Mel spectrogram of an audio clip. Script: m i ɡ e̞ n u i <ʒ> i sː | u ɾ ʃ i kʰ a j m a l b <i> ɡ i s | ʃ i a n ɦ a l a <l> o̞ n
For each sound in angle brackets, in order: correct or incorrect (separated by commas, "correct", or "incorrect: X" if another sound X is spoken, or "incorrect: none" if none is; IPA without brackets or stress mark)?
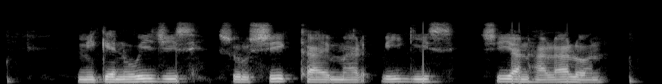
incorrect: d͡ʒ, correct, correct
